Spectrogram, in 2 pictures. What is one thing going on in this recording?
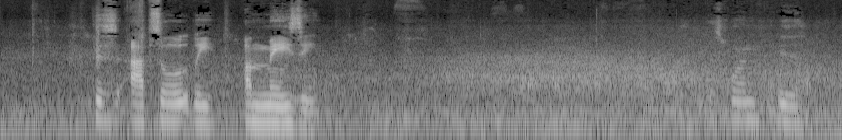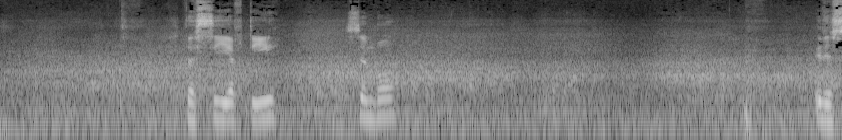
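A young man talks close by, calmly.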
